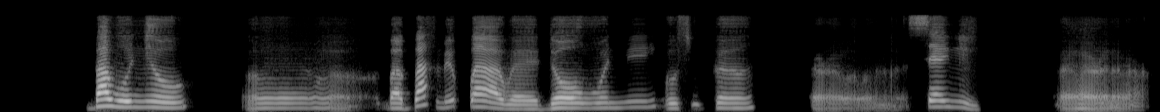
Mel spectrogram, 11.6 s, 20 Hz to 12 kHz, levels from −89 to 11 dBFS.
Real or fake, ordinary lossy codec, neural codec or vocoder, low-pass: fake; MP3, 96 kbps; codec, 16 kHz, 0.5 kbps, X-Codec, HuBERT features, trained on balanced general audio; 7.2 kHz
